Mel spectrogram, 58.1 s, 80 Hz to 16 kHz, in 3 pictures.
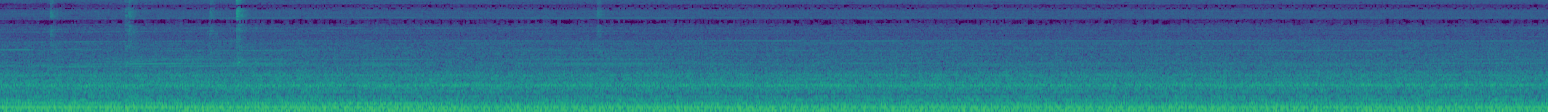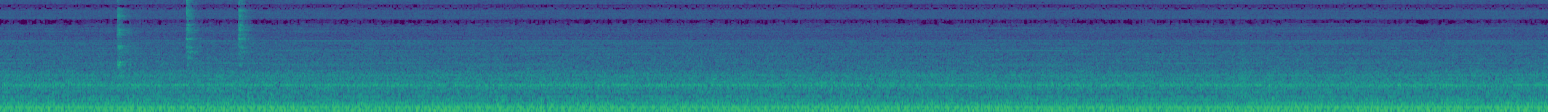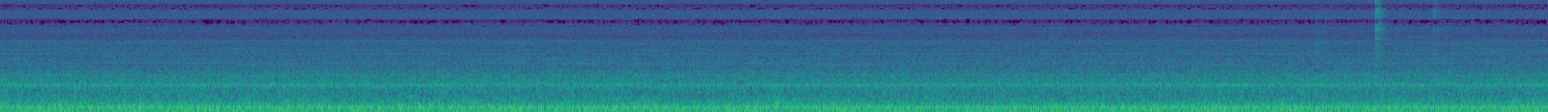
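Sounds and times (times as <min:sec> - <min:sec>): washing machine spinning: 0:00.0 - 0:58.0.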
